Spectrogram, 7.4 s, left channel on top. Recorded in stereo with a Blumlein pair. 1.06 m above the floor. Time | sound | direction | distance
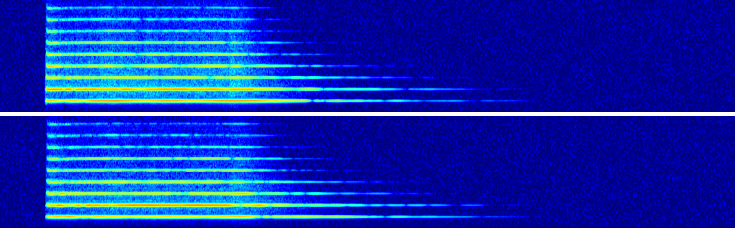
0.5 | a trumpet | 45° left | 0.8 m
